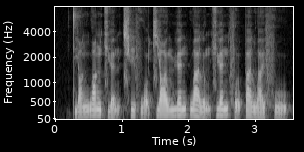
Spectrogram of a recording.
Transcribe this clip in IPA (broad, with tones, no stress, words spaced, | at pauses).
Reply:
t̪jɑ˧˥ŋwɑ˥ŋt͡ɕɥɛ̰˨˩n t͡ɕʰi˥˩fwɔ̰˨˩t͡ɕjɑ˥ʊ̯ mɥɛ˥npwä˥˩lʊ̰˨˩ŋ ɕɥɛ˥nfɤ̰˨˩pä˥˩lwa˧˥ɪ̯ fu˥˩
